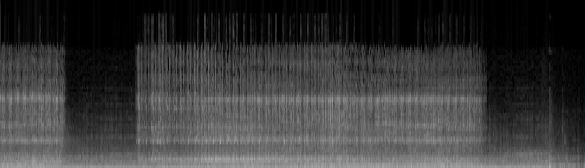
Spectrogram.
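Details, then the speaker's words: Wood lathe turning an off-centre, out-of-round blank while the corners are knocked off: steady motor hum under rapid, uneven chatter, about three to four hits a second, as the tool catches the corners. Intermittent knocking from the workpiece. "when I start I want to start in slowly till I hear it and once I hear it I want to drag it across evenly not letting it bounce around"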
